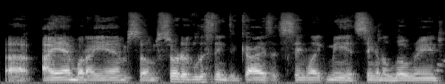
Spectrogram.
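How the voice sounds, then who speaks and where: Male baritone, lowish pitch, chatty and rambling musician guest on a podcast. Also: level tone, quick pace, darkish tone. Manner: rambling, enthusiastic, many fillers and restarts. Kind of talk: casual interview chat.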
